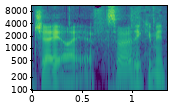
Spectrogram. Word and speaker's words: GIF: was meant to be a pun on the peanut butter, which is spelled J I F.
